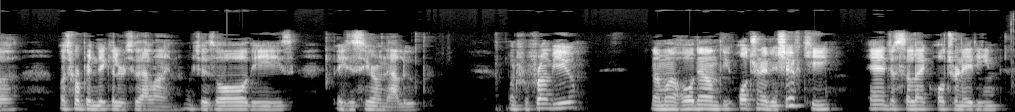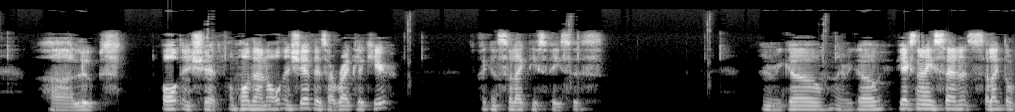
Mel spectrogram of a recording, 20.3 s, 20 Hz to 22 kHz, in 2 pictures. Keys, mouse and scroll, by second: 3.3 middle click, 4.9 KP_1, 10.1 alt+shift+right click.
